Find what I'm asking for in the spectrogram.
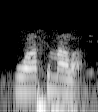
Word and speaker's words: Guatemala: And how is that pronounced? – Guatemala. – Guatemala, okay. Perfect.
